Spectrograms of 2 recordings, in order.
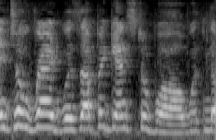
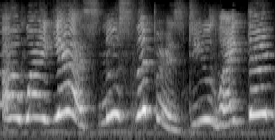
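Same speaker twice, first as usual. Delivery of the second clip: very high-pitched, fake, put-on grandma voice; 13 semitones higher, 4 dB louder than usual. Narrator reads the wolf answering Red from the bed, in a high-pitched voice. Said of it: "said in a high-pitched voice".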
